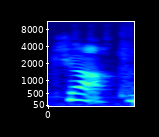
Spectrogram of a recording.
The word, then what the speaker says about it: teach: and one of the words you learn really early on in Irish is chalk, which means house, but it's spelled exactly the same as the English word teach.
